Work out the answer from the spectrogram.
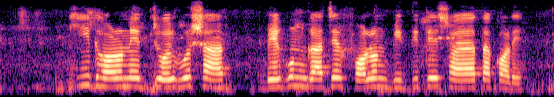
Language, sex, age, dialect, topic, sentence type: Bengali, female, 25-30, Standard Colloquial, agriculture, question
